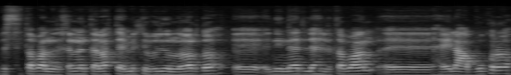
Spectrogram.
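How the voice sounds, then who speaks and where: A man's fairly high-pitched, very fast, monotone and flat delivery amid noticeable background noise. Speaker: football commentator youtuber. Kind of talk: casual vlog. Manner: hesitant with fillers.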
